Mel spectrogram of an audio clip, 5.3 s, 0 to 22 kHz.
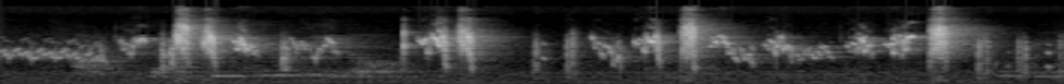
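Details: Pet budgerigar singing without stopping: a low whistled start, then phrases of quick chirps and squeaks separated by short quiet gaps near 2 and 2.7 seconds, bright accents recurring.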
